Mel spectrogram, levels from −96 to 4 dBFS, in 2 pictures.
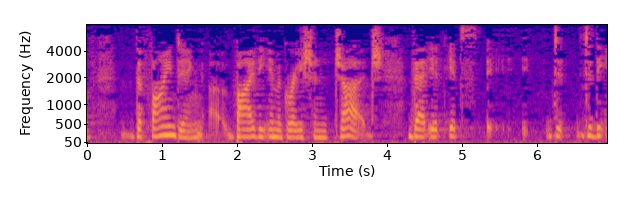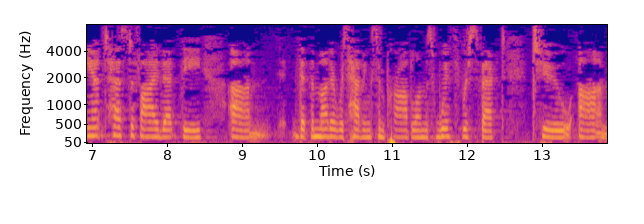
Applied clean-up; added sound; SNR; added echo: none; none; none; none.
